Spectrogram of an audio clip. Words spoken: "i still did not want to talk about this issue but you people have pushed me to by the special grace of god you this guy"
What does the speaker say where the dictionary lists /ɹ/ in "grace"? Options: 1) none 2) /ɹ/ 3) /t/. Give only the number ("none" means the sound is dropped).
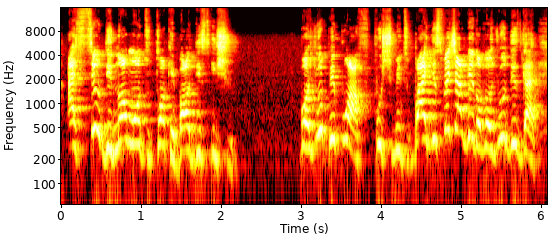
1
